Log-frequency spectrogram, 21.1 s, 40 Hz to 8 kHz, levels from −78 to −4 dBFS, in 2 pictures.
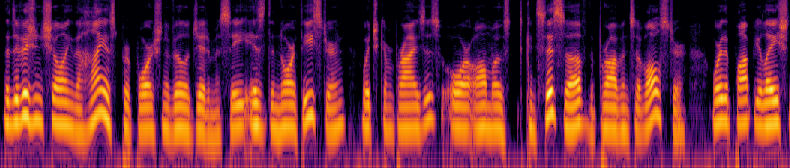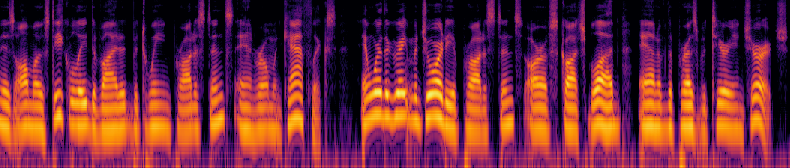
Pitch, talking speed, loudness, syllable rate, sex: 145 Hz, 140 wpm, -19 LUFS, 4.8 syllables/s, male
